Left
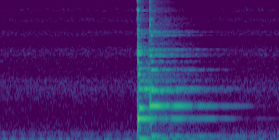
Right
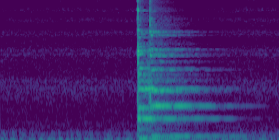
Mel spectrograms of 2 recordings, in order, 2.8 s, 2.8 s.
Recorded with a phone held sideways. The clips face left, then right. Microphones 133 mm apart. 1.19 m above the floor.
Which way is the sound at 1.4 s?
60° left (ahead or behind).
